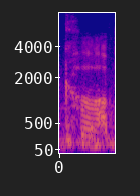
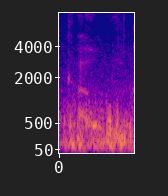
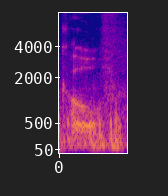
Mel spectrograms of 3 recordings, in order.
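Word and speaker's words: Cobh: We're looking down on the Cobb Heritage Center which includes uh Cove Cove. Sorry, I said it wrong.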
